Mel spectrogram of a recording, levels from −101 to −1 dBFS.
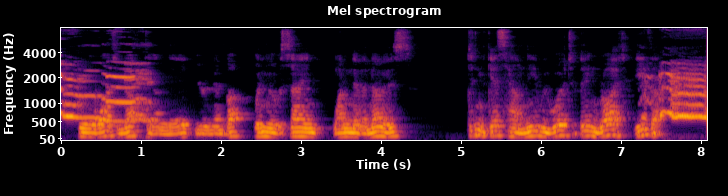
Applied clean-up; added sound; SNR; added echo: classical method WPE with log-MMSE.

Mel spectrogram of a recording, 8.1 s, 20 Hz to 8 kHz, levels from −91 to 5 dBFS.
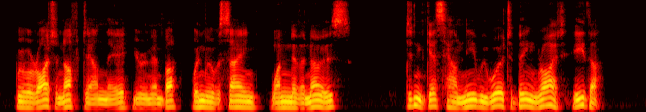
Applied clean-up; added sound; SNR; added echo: none; none; none; none.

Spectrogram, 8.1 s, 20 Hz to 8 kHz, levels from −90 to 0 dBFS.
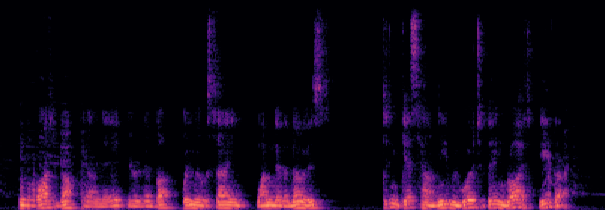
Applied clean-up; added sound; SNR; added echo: neural mask model DeepFilterNet 3.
